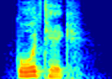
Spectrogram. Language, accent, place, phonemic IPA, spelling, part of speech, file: German, Germany, Berlin, /ˈɡoːtɪk/, Gotik, noun, De-Gotik.ogg
- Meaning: Gothic epoch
